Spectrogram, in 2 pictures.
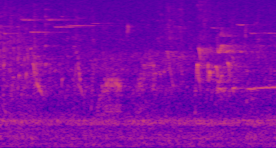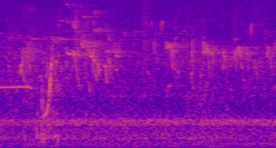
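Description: A lyrebird pours out a rapid, ever-changing medley of clear whistles, sharp slurred notes and clicks over a steady low hum.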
